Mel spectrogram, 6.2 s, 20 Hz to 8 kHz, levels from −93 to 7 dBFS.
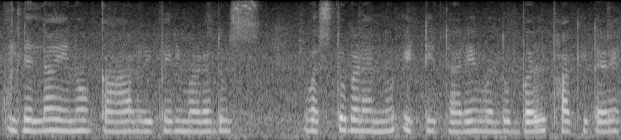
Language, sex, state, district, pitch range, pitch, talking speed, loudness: Kannada, female, Karnataka, Bellary, 210-225 Hz, 220 Hz, 115 wpm, -19 LUFS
